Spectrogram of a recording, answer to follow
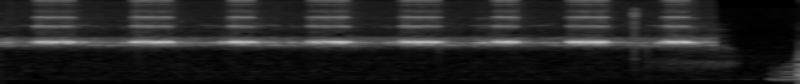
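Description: Chirping crickets sound effect: a steady high trill pulsing about twice a second, cut off abruptly about three and a half seconds in. It is the comic 'crickets' cue for an awkward silence.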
